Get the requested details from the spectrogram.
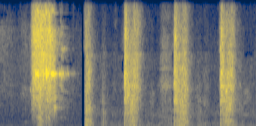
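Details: Several short, sharp, hissing bursts in quick succession; dogs sneezing repeatedly.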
